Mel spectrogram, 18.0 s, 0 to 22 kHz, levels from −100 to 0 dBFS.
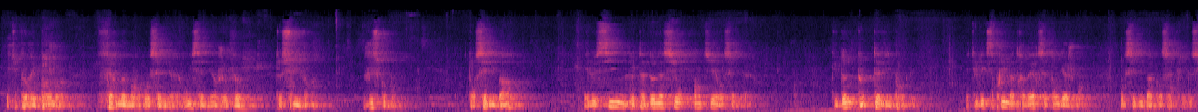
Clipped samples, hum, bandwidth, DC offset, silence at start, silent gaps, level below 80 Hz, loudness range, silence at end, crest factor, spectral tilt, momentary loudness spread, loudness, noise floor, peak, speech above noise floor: under 0.1%; none; 11.5 kHz; under 0.1%; 0.1 s; none; -60 dBFS; 5 LU; 0 s; 20 dB; -7.5 dB/octave; 18 LU; -29 LUFS; -57 dBFS; -10 dBFS; 29 dB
